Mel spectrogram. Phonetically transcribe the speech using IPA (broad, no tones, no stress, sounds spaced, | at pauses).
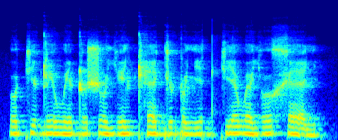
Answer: ʊ kʲ ɛ ɖ ɪ w ɪ ɖ ʊ ʃ ʊ j ɪ lʲ ʈʰ ɛ ɡʲ ə˞ ɖ ɽ ʊ lʲ ɛ d kʲ ɛ w ə j ʊ x ɛ lʲ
